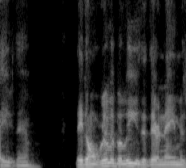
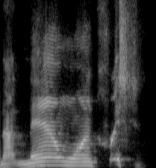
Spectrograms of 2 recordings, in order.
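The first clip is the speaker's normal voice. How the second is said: slow Georgia accent, pitched up; 8 semitones higher than usual. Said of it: "I mean to say it like a Georgia man would".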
